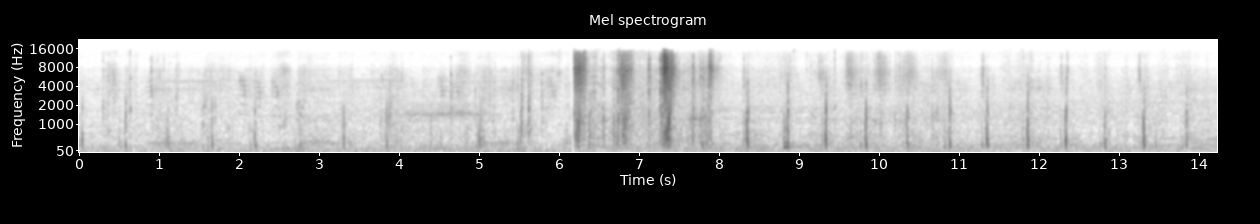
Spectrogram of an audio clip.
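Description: Footsteps walking at a steady pace of about two steps a second on a stone-paved path, each step a sharp click. There is a louder, noisier stretch of crunching or scuffing about halfway through.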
